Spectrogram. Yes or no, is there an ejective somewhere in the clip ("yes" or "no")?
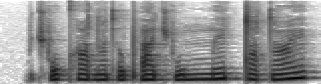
yes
